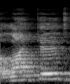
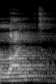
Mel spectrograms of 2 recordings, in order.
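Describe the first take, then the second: First: "like it" said like-ed, two syllables; Brazilian learner's error. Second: "light" said as one syllable, likt; correct ED ending. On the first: Retold or imitated. Teacher mimicking Brazilian learners, extra syllable. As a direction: sound a false vowel in "like it". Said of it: "o brasileiro fala". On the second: Shown as a demonstration. Teacher correcting the class, one syllable. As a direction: end "light" on a kt cluster. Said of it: "disse que tá errado".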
